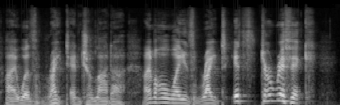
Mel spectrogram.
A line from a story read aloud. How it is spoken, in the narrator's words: He screamed with crazy laughter, slobbering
